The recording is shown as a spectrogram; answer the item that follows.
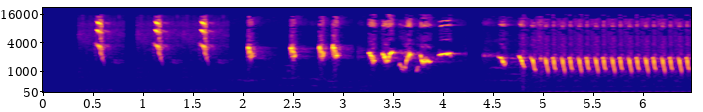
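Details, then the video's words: White-rumped shama night lure song for training contest birds in Indonesia: spaced sharp chips, then a jumble of quick varied twittering notes, ending in a fast, even run of repeated notes. "Singing Bird : Murai Batu, Pancingan Malam untuk Menjadi Fighter Sejati"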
